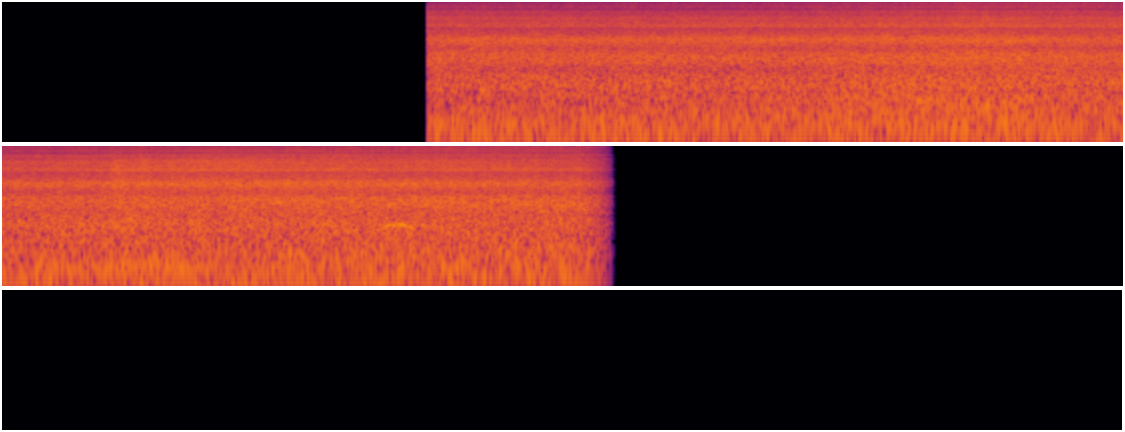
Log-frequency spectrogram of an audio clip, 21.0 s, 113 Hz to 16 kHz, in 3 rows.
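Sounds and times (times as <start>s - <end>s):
ocean waves breaking: 2.7s - 10.8s.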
